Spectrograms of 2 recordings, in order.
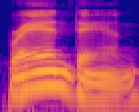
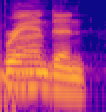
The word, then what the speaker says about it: Brandan: Brandan. – Brandan, because it's spelled that way. I don't know. I mean, when people keep saying Brandon, Brandan.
